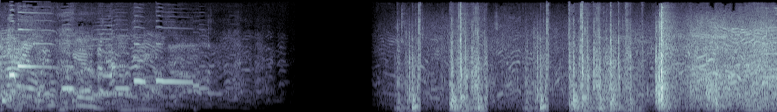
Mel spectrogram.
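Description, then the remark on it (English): After a tonal passage and a brief pause, a door is opened with a run of sharp rattles and knocks, followed by a dense scraping clatter. “You're not capable of opening your own door, then?”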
